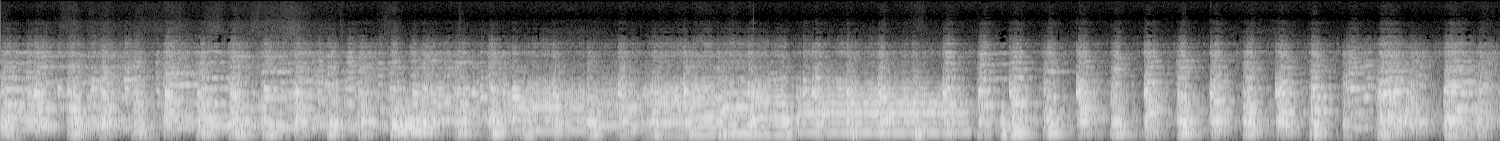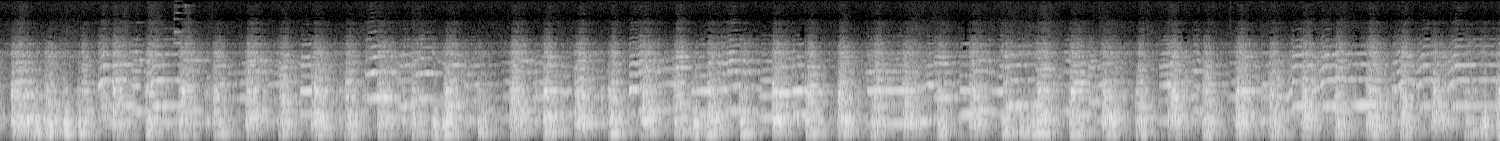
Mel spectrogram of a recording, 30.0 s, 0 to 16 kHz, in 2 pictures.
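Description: A worn 1935 shellac 78 rpm dance-band record played acoustically on a 1926 Victor Credenza orthophonic Victrola with a soft tone needle. It is an instrumental passage led by brass over a steady beat, with the narrow, thin range of an acoustic gramophone. The beat grows more pronounced from about ten seconds in.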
